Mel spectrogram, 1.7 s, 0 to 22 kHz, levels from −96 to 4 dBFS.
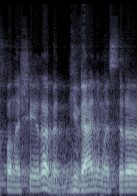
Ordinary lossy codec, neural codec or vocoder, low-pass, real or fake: Opus, 24 kbps; none; 19.8 kHz; real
